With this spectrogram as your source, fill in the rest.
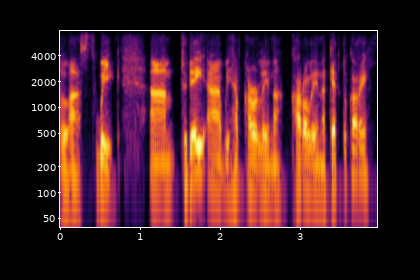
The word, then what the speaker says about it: Karoliina Kettukari: That's a Finnish way of pronouncing that. You can do Karoliina Kettukari even in English. How would you pronounce it, Karoliina's name? Kettukari? Kettukari, yes. You need to be strict on those vocals.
